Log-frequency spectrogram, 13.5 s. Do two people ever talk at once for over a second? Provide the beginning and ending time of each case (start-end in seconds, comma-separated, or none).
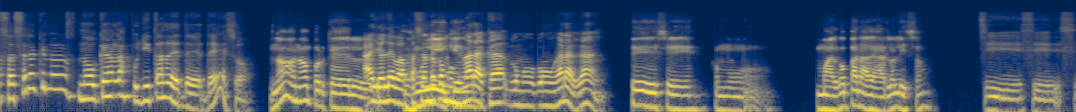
4.5-6.0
